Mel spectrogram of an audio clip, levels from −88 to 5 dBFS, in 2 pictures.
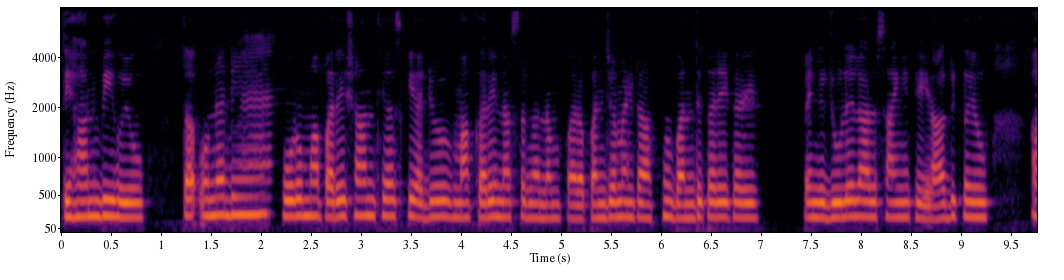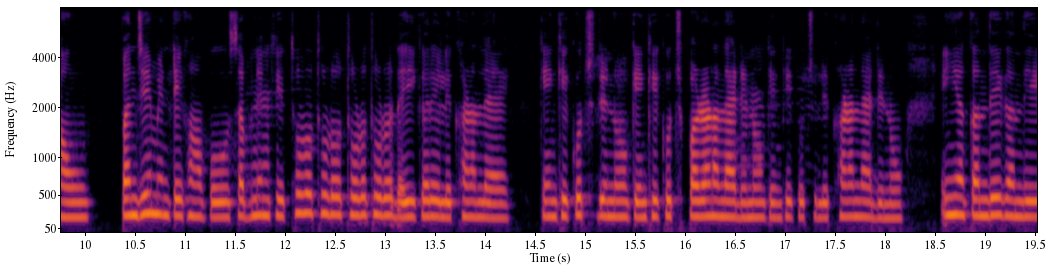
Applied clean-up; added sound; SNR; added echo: neural mask model DeepFilterNet 3.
